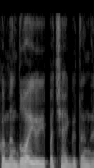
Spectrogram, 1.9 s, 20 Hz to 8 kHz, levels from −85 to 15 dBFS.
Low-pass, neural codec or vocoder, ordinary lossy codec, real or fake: 7.2 kHz; none; MP3, 64 kbps; real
